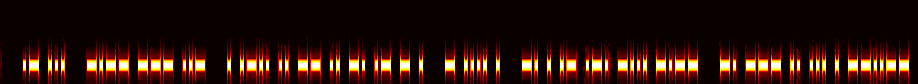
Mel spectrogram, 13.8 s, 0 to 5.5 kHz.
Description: Morse code, heard as a keyed tone, about 25 wpm, 600 Hz. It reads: AS YOU ELIMINATE THE NEARBY NOISE,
